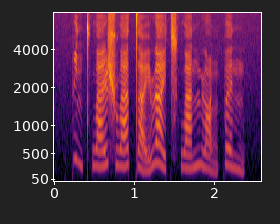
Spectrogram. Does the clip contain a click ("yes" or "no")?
no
